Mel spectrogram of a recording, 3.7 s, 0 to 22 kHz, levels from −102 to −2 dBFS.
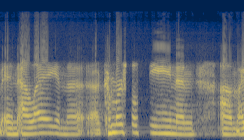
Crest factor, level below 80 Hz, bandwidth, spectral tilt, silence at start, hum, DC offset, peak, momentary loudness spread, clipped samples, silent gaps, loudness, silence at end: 14 dB; -68 dBFS; 12 kHz; -6 dB/octave; 0 s; none; under 0.1%; -6 dBFS; 7 LU; under 0.1%; none; -19 LUFS; 0 s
